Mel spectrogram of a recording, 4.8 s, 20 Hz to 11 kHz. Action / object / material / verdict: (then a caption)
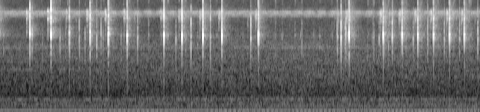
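shake / cluster of carved marble grapes / marble / none. A bunch of solid marble stone grapes is held by the stem and shaken, so the stone grapes clack against one another. The result is a rapid, irregular series of short, bright clicks centered around 3.8 kHz that stop instantly, with a pause midway, over a faint low steady hum.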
